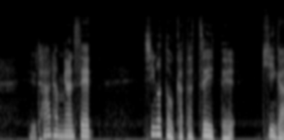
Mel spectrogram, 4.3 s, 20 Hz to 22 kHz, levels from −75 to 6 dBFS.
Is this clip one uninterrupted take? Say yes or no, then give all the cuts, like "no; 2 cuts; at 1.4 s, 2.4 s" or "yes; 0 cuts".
no; 1 cut; at 2.6 s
